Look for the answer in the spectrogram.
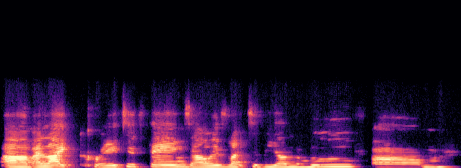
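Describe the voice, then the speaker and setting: A woman's voice: on the high side, steady tone, measured pace, bright, forceful tone, dull audio. A woman in her thirties from Jamaica, a church podcast guest chatting casually about her life, with frequent ums and easy laughs. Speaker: interview guest, architect. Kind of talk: casual interview conversation.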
